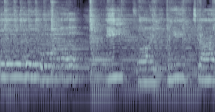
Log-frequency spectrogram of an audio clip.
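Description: A man singing over a strummed acoustic guitar, holding long notes in a live song.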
